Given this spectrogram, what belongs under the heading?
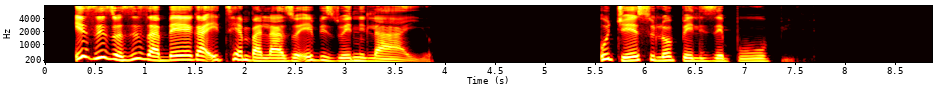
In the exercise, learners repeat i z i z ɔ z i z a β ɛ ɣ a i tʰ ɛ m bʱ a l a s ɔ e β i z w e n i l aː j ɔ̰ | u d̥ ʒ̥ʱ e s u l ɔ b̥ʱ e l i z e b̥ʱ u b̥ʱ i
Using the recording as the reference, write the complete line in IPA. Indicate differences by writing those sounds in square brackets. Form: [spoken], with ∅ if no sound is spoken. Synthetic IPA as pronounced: i z i z ɔ z i z a β ɛ ɣ a i tʰ ɛ m bʱ a l a [z] ɔ e β i z w e n i l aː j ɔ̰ | u d̥ ʒ̥ʱ e s u l ɔ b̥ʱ e l i z e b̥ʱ [uː] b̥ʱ i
